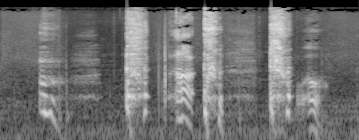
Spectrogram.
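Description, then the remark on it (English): A person coughs and sputters, almost choking while yawning and trying to sing, with about five or six harsh, irregular bursts, some carrying a strained, voiced gasp in between. No one speaks. “I was trying to sing, yawning, and almost choking.”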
